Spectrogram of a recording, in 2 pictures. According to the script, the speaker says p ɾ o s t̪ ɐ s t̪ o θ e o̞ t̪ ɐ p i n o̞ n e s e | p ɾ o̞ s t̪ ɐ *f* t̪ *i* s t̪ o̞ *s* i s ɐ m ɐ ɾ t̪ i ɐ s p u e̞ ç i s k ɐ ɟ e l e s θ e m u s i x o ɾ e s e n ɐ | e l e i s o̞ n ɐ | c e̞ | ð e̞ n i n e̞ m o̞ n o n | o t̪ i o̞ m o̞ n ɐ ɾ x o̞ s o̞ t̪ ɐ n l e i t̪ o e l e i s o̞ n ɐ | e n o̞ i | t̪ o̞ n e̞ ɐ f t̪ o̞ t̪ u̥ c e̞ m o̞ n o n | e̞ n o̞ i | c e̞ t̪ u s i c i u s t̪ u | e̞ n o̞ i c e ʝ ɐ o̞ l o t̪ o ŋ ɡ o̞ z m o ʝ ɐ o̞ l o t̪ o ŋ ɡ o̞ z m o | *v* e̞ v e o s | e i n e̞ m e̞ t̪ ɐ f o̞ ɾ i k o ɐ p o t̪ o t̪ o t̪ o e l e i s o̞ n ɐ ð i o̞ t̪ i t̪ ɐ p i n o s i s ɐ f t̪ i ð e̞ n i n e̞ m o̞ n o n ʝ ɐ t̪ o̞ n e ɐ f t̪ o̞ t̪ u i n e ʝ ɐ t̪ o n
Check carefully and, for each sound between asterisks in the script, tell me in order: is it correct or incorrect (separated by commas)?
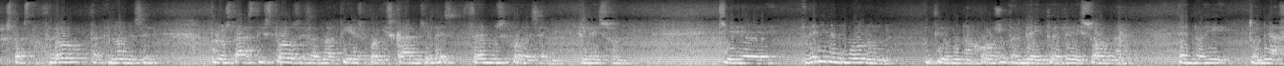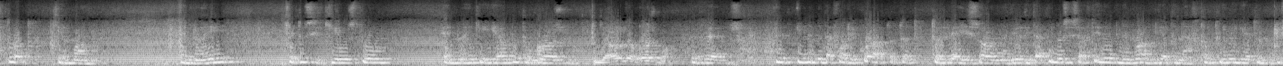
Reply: incorrect, correct, correct, correct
